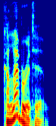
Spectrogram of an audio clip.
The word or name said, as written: collaborative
